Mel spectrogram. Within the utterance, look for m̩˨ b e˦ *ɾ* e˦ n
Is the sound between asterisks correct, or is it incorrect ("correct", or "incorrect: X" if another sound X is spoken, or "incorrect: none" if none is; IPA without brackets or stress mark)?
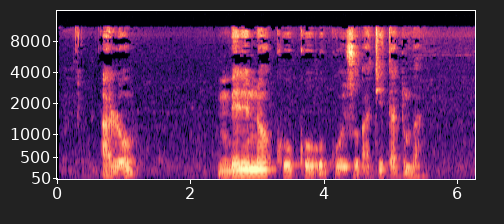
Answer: incorrect: l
